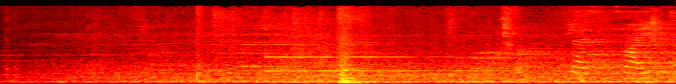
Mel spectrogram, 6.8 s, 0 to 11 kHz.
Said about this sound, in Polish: Pociągiem z Aachen do Berlina jest prawie 600 kilometrów. Właśnie wsiadają do pociągu, a Ex cieszy się, że ich przedział jest zupełnie pusty.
